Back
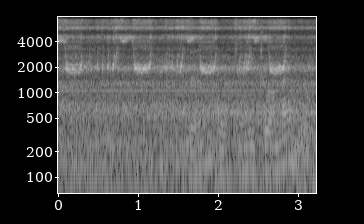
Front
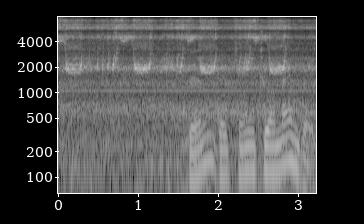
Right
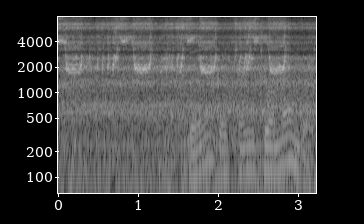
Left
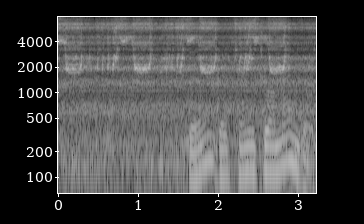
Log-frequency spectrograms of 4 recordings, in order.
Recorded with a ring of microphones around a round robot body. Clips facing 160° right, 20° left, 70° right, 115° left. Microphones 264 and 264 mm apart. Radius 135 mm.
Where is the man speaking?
90° left.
